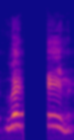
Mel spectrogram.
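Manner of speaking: high, loud, drawn-out demand; demanding call. Acted. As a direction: call slowly and loudly through the door. Acted demand at the closed door.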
